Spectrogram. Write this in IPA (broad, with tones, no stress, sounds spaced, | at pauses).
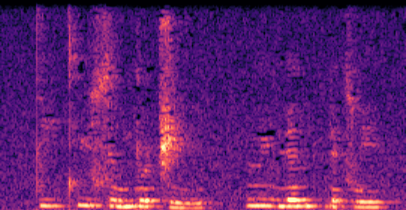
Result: t̪ i˧˥ t̪ʰ y˧˥ s ɹ̩˧˥ m j o˧ ʊ̯ ʈ͡ʂ e˨˩˦ ɪ̯ | l y˥˩ l ɥ ɛ˥ n pʰ ɥ ɛ˨ t͡s w e˩ ɪ̯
